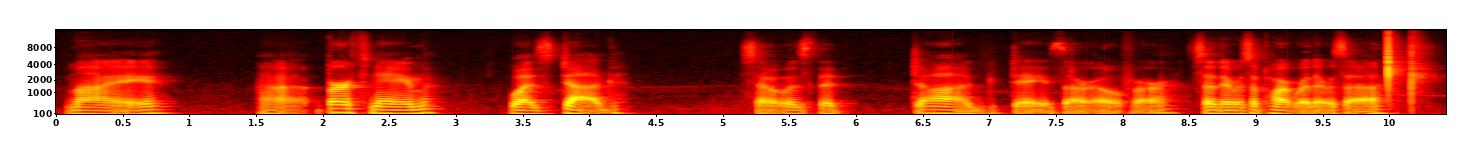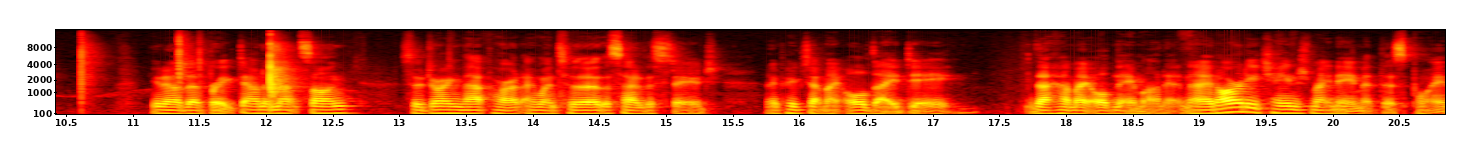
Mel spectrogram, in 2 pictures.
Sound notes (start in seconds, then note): 11.3 clapping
